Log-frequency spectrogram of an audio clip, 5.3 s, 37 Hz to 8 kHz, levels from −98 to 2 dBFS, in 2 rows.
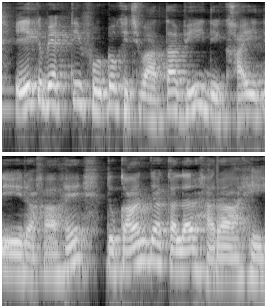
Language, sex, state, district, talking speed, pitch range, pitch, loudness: Hindi, male, Maharashtra, Solapur, 160 wpm, 120-180 Hz, 145 Hz, -17 LUFS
